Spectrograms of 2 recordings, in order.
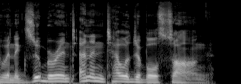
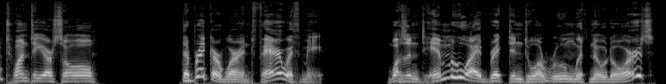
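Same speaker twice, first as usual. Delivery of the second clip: folksy dockhand, pitched up; rustic docker voice; 6 semitones higher than usual. Acted. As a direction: talk like a plain-spoken old docker. Jimmy tells his jobs.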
